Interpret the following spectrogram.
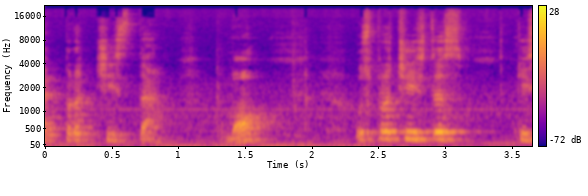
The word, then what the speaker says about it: protista: Ou também protoctista, muitas vezes se escreve, mas a forma correta de se ler é protista.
